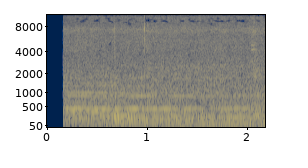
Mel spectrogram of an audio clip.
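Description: Television playing a drama's soundtrack: a steady noisy background with faint held tones, heard from the set's speaker across the room.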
